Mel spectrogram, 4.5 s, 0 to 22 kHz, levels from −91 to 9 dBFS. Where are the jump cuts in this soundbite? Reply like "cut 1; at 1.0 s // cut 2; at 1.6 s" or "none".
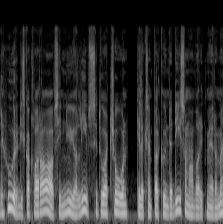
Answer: cut 1; at 2.6 s

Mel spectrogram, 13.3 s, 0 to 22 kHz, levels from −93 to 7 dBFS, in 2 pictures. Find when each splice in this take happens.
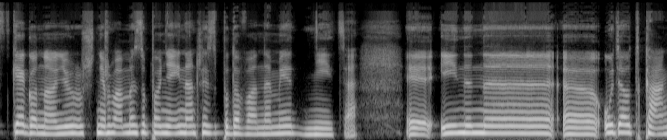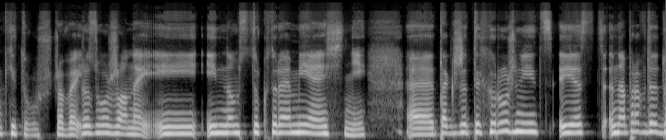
cut 1; at 1.1 s // cut 2; at 7.5 s

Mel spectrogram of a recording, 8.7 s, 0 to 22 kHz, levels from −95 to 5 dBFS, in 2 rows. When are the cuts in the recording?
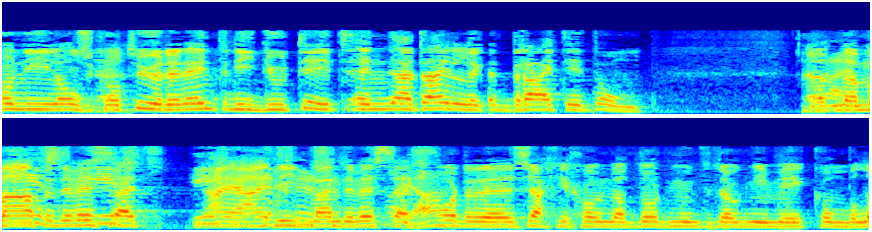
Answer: cut 1; at 2.4 s // cut 2; at 3.0 s // cut 3; at 5.7 s // cut 4; at 6.0 s

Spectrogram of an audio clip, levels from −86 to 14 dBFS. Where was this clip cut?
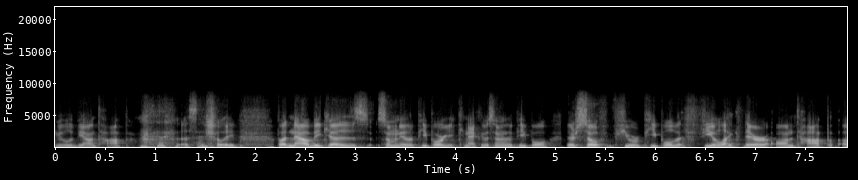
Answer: cut 1; at 3.2 s // cut 2; at 5.1 s

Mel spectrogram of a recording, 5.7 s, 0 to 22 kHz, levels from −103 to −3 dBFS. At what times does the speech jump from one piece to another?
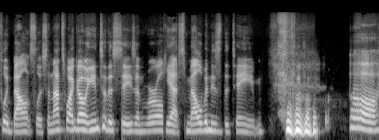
cut 1; at 2.4 s

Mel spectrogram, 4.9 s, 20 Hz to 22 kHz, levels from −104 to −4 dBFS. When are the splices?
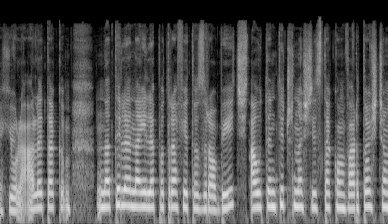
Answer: cut 1; at 3.1 s

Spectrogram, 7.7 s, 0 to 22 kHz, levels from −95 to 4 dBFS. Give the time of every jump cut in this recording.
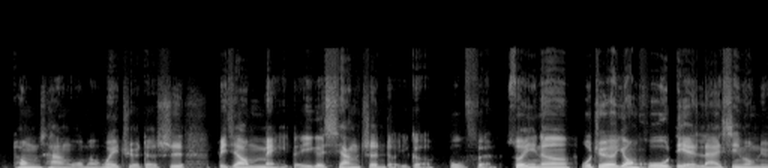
cut 1; at 5.0 s

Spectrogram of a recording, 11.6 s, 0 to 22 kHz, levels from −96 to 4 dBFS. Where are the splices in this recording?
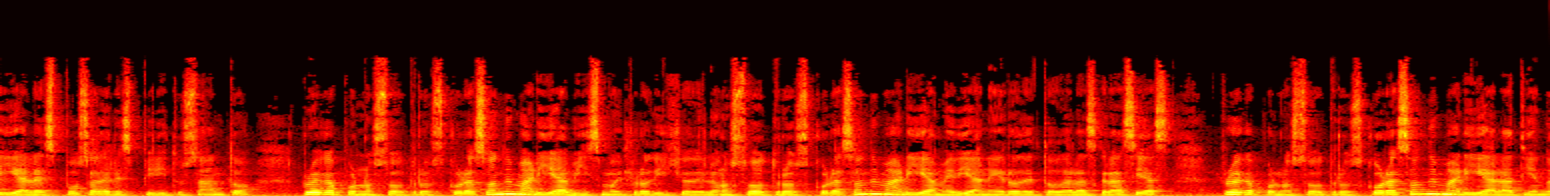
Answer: cut 1; at 5.4 s

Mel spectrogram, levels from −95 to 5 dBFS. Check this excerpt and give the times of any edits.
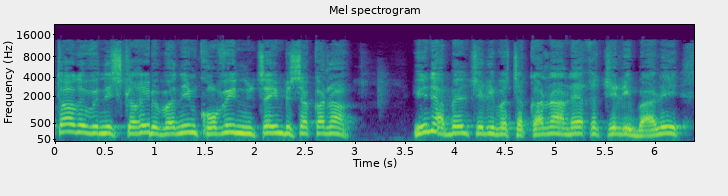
cut 1; at 0.9 s

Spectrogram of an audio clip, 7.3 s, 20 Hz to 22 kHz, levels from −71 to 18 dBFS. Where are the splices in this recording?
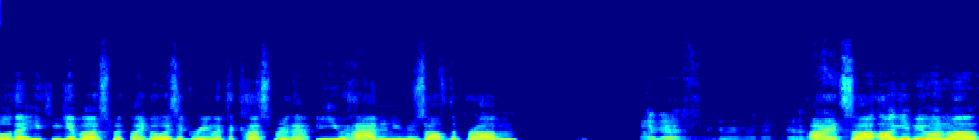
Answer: cut 1; at 0.9 s // cut 2; at 2.4 s // cut 3; at 4.5 s

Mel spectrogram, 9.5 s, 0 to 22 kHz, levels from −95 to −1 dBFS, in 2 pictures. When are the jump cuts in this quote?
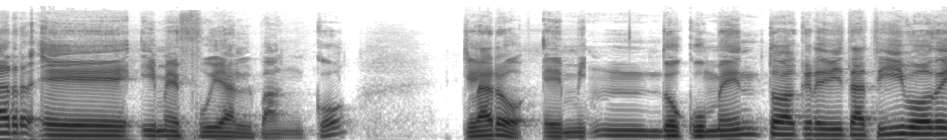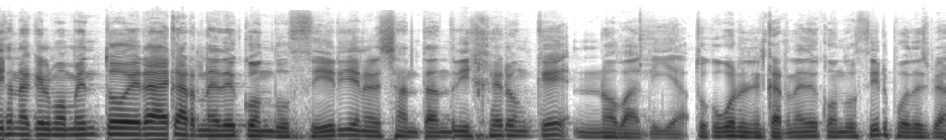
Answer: cut 1; at 2.9 s // cut 2; at 4.8 s // cut 3; at 5.6 s // cut 4; at 7.0 s // cut 5; at 8.2 s

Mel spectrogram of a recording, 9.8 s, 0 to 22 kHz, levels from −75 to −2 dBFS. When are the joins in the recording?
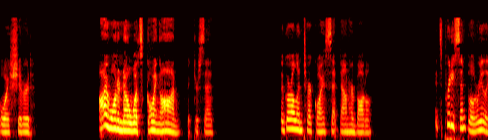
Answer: none

